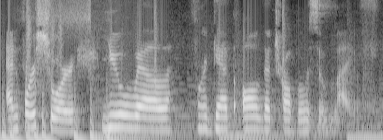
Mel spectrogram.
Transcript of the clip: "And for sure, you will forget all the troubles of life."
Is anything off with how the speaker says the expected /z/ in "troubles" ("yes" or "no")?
yes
